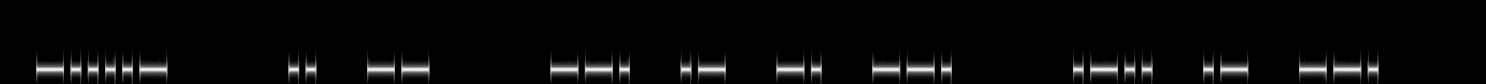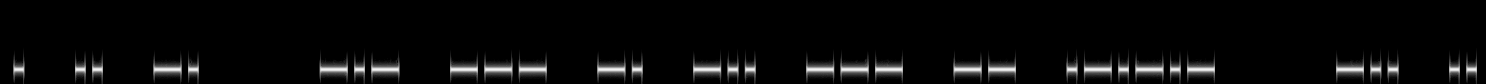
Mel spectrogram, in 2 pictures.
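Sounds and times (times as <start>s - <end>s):
CW morse code beeps: 0.4s - 1.7s, 3.0s - 4.3s, 5.5s - 6.3s, 6.9s - 8.2s, 8.8s - 9.6s, 10.8s - 13.8s, 15.7s - 16.9s, 18.1s - 22.4s, 23.0s - 25.0s, 25.6s - 27.0s, 28.2s - 29.7s.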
